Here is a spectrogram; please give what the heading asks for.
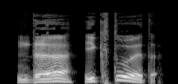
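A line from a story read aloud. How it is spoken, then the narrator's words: Sarcastic. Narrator (Russian): Язвительно проговорил капитан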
